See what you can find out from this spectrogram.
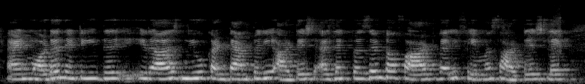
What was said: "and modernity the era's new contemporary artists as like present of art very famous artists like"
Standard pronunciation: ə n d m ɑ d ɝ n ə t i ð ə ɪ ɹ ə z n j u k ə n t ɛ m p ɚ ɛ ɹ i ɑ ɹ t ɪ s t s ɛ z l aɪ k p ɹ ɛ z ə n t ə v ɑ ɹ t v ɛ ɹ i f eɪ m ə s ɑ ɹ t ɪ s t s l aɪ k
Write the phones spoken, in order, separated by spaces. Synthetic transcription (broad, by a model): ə n d m ɑ d ɝ n ə t i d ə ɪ ɹ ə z n j u k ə n t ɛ m p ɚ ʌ ɹ i ɑ ɹ t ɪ s t ɛ z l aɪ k p ɹ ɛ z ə n t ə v ɑ ɹ t v ɛ ɹ i f eɪ m ə s ɑ ɹ t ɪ s t l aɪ k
